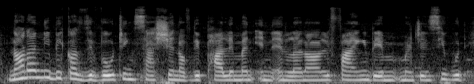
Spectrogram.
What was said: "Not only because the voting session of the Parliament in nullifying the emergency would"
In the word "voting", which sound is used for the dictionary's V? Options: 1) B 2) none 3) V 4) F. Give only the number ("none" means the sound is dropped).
3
